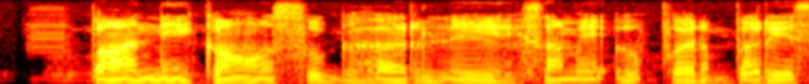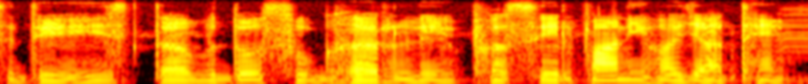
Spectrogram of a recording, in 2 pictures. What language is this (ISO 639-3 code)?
hne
